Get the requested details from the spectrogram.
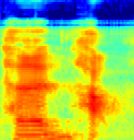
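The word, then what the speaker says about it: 很好: Nah, bila nada ketiga saling berdampingan, maka pengucapan suku yang pertama itu akan berubah menjadi nada kedua. Tapi dalam penulisan tidak terjadi perubahan. Contoh, hen hao.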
